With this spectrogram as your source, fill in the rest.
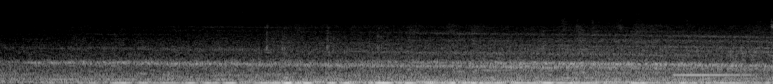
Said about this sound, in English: The train to Sydenham is going to enter platform number 2.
